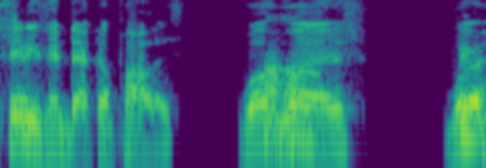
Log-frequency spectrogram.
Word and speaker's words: Decapolis: Decapolis.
